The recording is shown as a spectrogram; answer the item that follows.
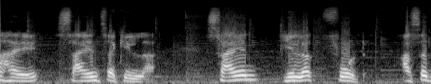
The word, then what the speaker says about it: Sion: उडाली असेल म्हणून त्यावेळी त्यांनी त्या शिव या शब्दाचं उच्चाराप्रमाणे स्पेलिंग लिहिलं एस आय ओ एन आणि त्यांच्या भाषेप्रमाणे त्याचं उच्चार सायन असं झालं की शिव हा शब्द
